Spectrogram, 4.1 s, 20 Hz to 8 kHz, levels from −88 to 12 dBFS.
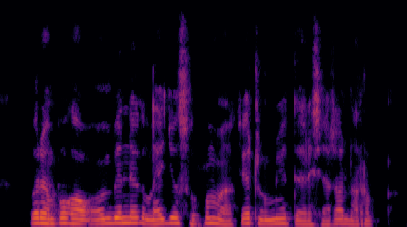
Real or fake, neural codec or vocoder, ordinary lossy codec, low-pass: fake; codec, 16 kHz, 4 kbps, X-Codec, WavLM features, trained on Multilingual LibriSpeech; none; none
